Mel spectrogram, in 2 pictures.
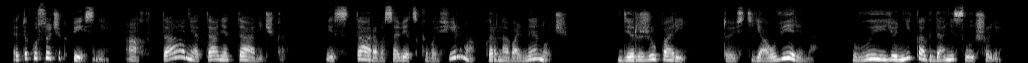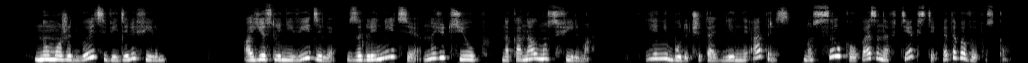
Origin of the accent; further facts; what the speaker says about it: Novosibirsk, Novosibirsk Oblast, Russia; я коренная сибирячка, родилась здесь и выросла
